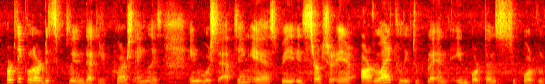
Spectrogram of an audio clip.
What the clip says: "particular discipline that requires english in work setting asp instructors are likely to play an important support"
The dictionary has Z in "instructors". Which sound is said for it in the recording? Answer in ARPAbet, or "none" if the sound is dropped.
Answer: none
